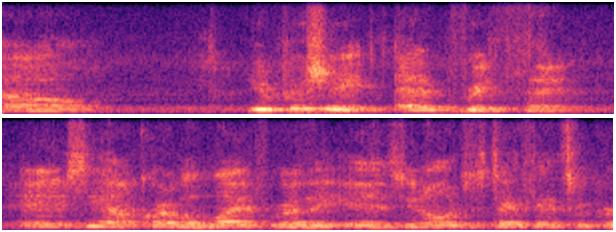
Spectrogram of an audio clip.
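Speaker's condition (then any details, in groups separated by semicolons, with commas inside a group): Traumatic brain injury; right side of head, moderate or worse, memory affected; injured at age 25, trouble remembering; relearned talking and swallowing liquids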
